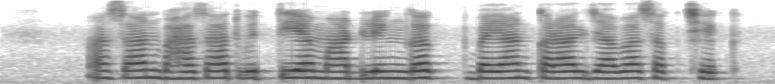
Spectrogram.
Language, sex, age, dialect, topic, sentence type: Magahi, male, 18-24, Northeastern/Surjapuri, banking, statement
